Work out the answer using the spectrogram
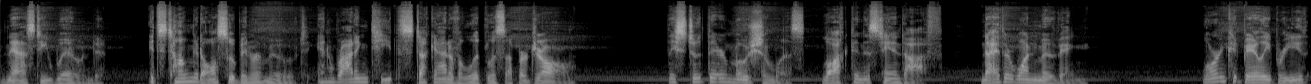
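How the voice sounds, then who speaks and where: Male horror audiobook narrator, dramatic and suspenseful, with a widely moving, expressive pitch. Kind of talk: scripted horror fiction narration.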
